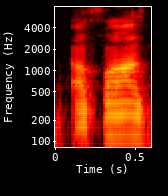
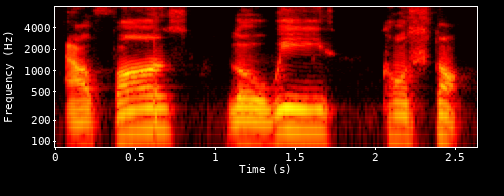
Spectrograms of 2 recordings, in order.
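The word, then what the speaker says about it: Alphonse Louis Constant: pronounce it pronounce it he says Alpha Alphonse the wig constant because I said Alfonso but we constant he said no it's Alphonse Louise constant and that's elephants Levi's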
